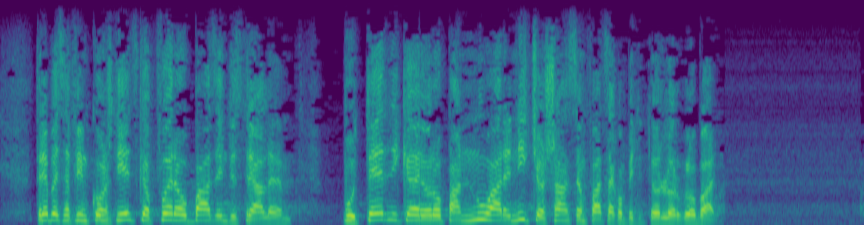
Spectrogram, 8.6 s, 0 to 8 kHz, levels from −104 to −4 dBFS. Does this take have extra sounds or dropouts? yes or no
no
